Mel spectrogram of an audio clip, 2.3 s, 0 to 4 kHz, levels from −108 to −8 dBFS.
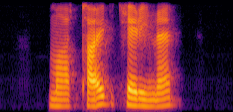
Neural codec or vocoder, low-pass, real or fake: autoencoder, 22.05 kHz, a latent of 192 numbers a frame, VITS, trained on one speaker; 3.6 kHz; fake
